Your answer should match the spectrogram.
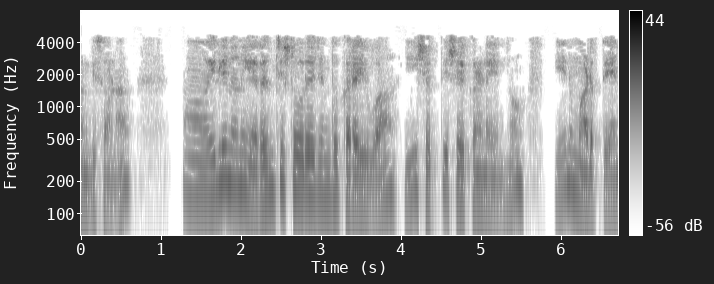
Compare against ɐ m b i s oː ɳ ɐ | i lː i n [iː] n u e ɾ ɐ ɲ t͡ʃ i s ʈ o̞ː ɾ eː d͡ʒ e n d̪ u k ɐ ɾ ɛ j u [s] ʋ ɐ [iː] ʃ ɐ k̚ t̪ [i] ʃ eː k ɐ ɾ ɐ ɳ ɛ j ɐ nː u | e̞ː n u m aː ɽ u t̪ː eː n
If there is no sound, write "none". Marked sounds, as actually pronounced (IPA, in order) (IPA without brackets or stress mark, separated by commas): aː, none, iː, i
